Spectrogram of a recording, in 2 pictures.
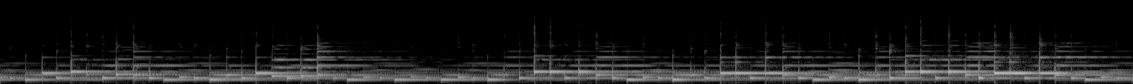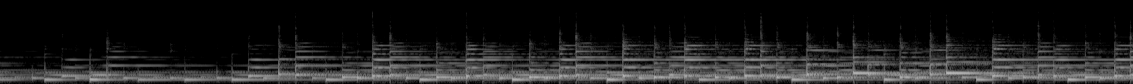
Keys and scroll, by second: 0.7-1.6 typing, 13.1-14.0 typing, 18.2 F3, 18.4 F2, 18.7 F4, 21.6 [.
